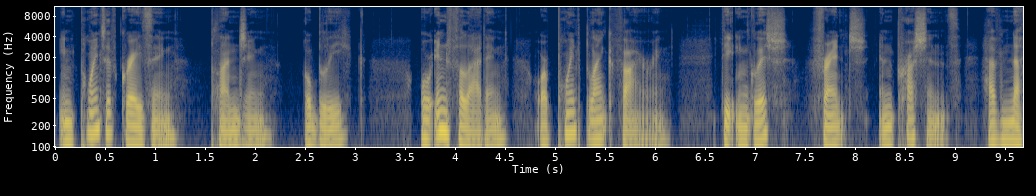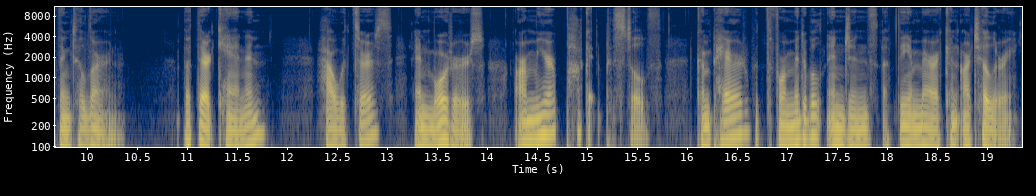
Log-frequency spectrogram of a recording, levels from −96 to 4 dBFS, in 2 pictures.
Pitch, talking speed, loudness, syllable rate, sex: 105 Hz, 125 wpm, -23 LUFS, 4.9 syllables/s, male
